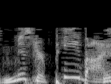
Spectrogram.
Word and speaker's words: Peabody: When I was a kid, I watched a cartoon, and it was not Sherman and Mr. Pibbity. – Right. – Right? – Right. – You're saying it wrong. – It was Mr. Peabody.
